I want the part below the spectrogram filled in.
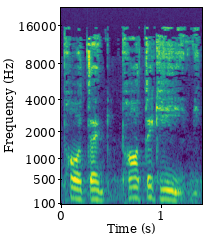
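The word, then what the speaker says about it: Portagee: なのでその R を発音せずにポートギーみたいな風に言います。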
